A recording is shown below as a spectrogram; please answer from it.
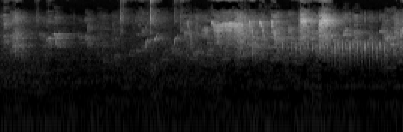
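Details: Several kinds of cage birds, including budgerigar, zebra finch and canary, calling at once: mixed chirps at first, then a steady, fast twittering chorus with high whistles and rapid repeated notes.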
